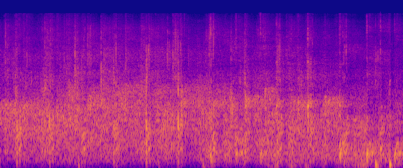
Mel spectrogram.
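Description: Audience applauding: many people clapping in a dense, steady patter.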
